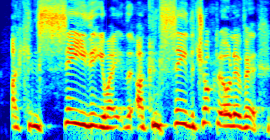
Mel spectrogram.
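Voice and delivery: high, fast scolding parent voice; a parent catching a fibbing child. Retold or imitated. Parent confronting chocolate-faced kid.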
